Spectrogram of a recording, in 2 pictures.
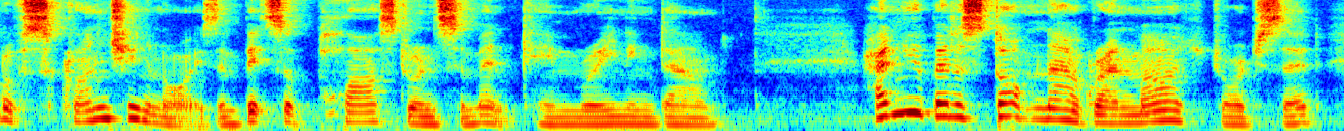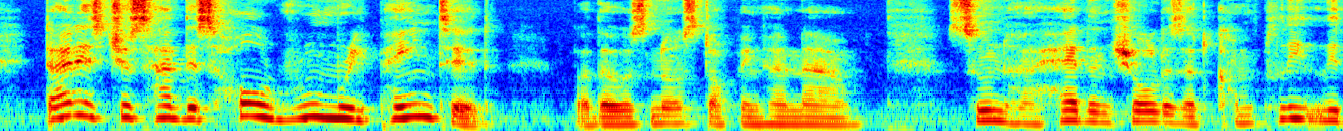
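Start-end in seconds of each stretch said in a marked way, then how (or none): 4.3-5.9 worried plea. Acted. George worried pleading. 6.9-9.2 put-on worried boy. George worried pleading.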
